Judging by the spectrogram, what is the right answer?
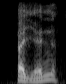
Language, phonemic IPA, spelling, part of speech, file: French, /pa.jɛn/, païenne, adjective, FR-païenne.ogg
- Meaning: feminine singular of païen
